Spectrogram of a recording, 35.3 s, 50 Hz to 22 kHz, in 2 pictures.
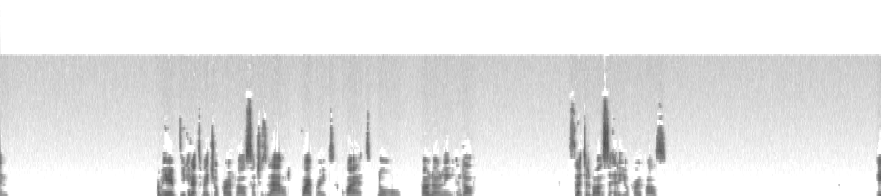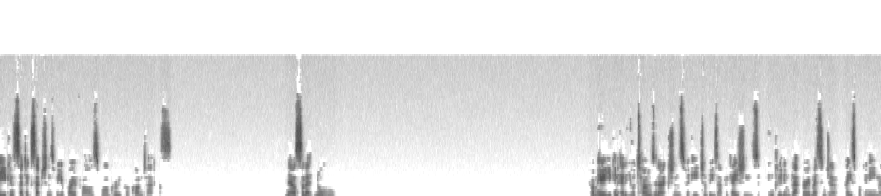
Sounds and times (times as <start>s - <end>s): Speech: 0.0s - 0.2s, 3.2s - 9.6s, 11.4s - 13.4s, 17.5s - 21.1s, 23.3s - 24.4s, 29.4s - 35.2s.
